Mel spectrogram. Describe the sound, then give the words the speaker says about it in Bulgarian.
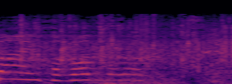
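Steady audience applause fills the whole stretch, a dense crackle of many hands clapping, with a voice speaking over it. “Аплодисменти, велики приятелки.”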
